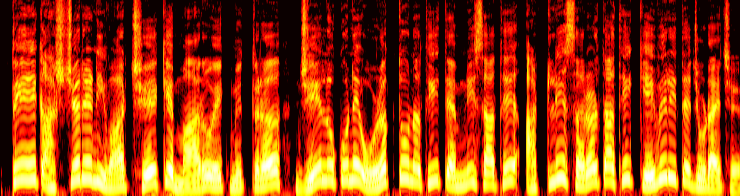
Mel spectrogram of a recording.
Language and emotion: Gujarati, surprised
